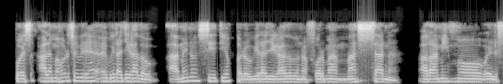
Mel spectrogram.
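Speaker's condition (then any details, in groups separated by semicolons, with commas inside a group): No condition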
